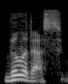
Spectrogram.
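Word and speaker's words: Villodas: Rich Valoda. I'm so psyched out that I've already pronounced his name wrong. Villadas. Rich Villadas joins me today to talk about his book, Good and Beautiful and Kind, Becoming Whole in a Fractured World.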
